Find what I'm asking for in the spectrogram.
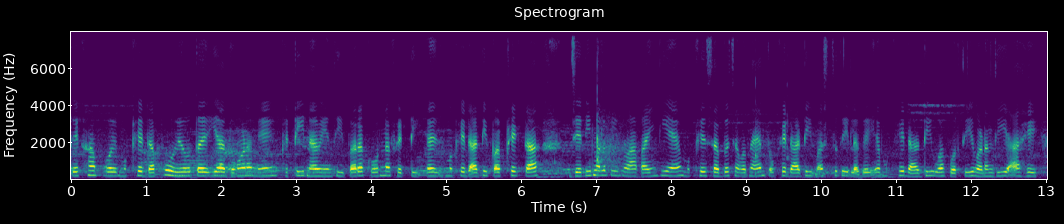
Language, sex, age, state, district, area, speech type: Sindhi, female, 45-60, Gujarat, Junagadh, urban, spontaneous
